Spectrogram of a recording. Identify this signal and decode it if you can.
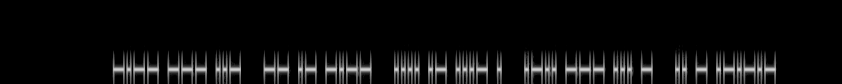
Morse code, heard as a keyed tone, about 34 wpm, 700 Hz. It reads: YOU MAY HAVE LOST IT.
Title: Sentences from Top 1400 Words 35wpm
